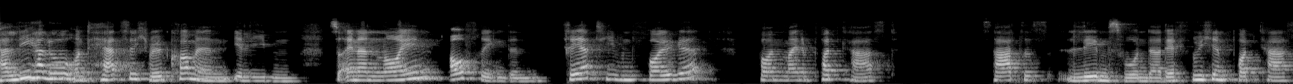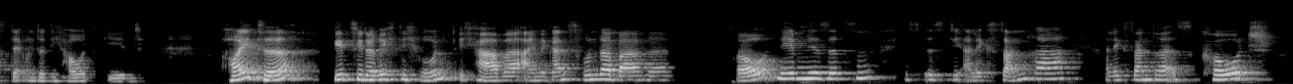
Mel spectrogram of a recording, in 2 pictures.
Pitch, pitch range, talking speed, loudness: 210 Hz, 180-245 Hz, 105 wpm, -19 LUFS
